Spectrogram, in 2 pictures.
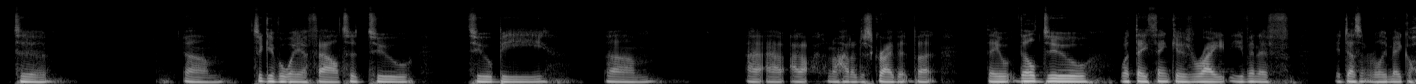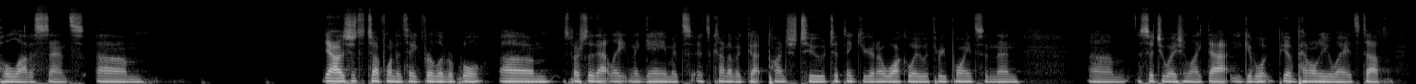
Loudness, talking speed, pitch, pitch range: -28 LUFS, 195 wpm, 125 Hz, 115-130 Hz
